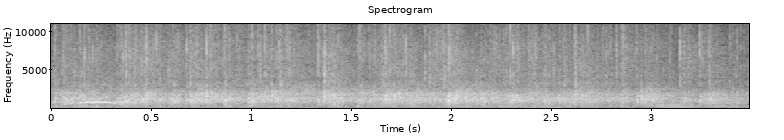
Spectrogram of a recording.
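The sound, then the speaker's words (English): An audience claps steadily in a dense, sustained burst of applause for first-time attendees, loud, holding at an even level throughout with faint murmuring voices mixed in underneath. “Round of applause if it's your first time.”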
